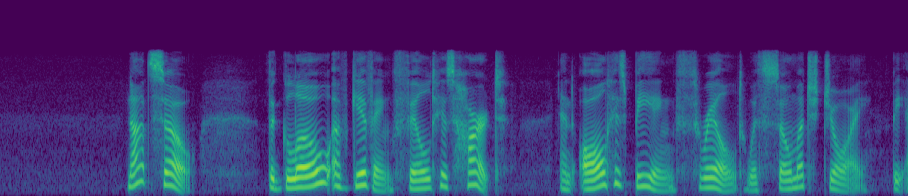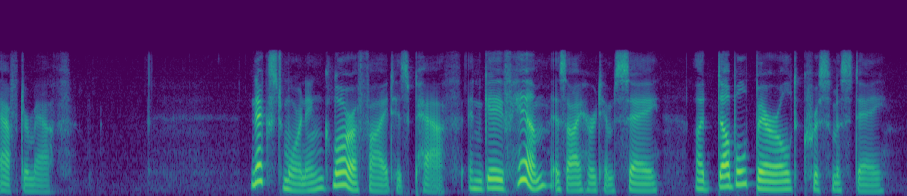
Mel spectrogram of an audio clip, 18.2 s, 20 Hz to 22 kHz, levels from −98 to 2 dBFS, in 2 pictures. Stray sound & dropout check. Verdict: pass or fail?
pass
